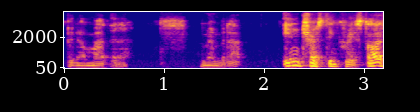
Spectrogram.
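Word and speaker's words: Benalmádena: It's actually Benomadina because there's an accent on the A. Most Brits call it Benomadina, but it's Benomadina.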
